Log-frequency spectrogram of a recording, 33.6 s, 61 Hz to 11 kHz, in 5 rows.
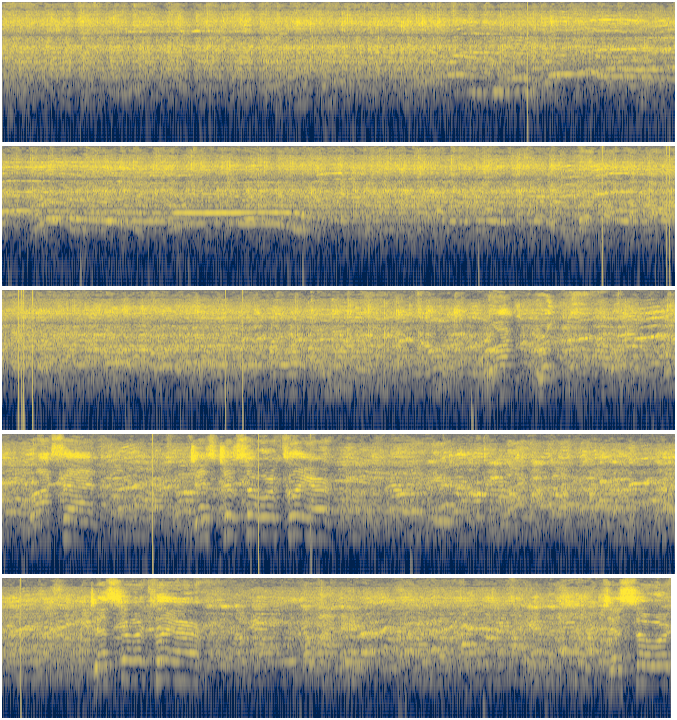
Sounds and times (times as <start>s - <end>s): Male speech, man speaking: 18.3s - 19.3s, 20.4s - 21.3s, 21.9s - 24.8s, 27.8s - 29.0s, 32.5s - 33.6s.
